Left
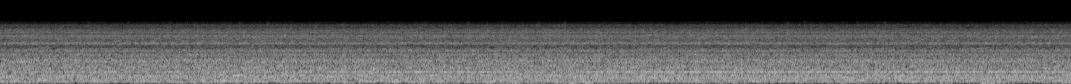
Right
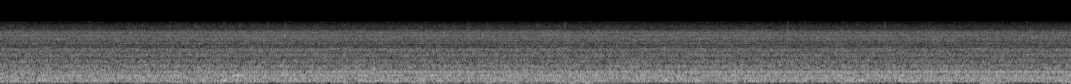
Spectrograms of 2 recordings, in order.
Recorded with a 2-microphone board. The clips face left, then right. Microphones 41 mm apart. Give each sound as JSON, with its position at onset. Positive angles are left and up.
{"t": 0.0, "sound": "running water", "side_deg": 60, "distance_m": 1.3}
